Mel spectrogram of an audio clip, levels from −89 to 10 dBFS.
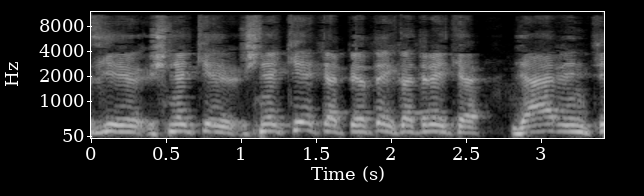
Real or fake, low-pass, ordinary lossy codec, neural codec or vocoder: fake; 10.8 kHz; AAC, 32 kbps; autoencoder, 48 kHz, 128 numbers a frame, DAC-VAE, trained on Japanese speech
